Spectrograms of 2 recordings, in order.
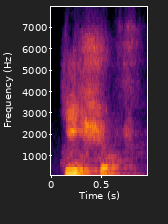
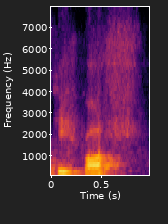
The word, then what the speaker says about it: Kirchhoff: Que são as equações de Kirchhoff, ou Kirchhoff, do jeito que queira.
